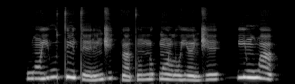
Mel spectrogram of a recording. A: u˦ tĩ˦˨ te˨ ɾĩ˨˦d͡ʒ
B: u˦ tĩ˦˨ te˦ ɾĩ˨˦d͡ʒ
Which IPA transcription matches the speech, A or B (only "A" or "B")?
A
